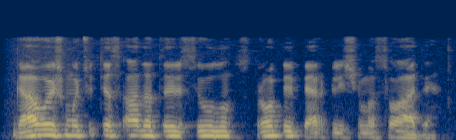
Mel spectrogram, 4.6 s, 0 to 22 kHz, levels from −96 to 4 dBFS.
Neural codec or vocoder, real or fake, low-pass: vocoder, 44.1 kHz, 128 mel bands every 256 samples, BigVGAN v2; fake; 7.2 kHz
